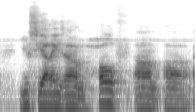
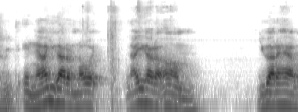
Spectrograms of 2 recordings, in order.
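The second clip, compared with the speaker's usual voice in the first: normal talking voice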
